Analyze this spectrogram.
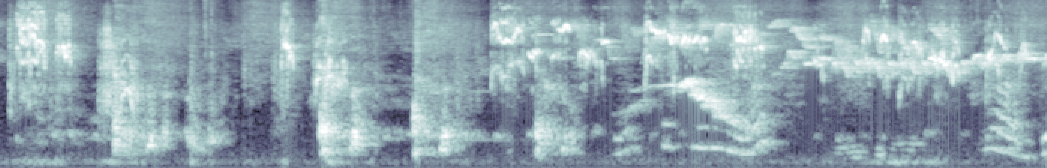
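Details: Asian pied starling singing gacor style: harsh rasping notes at first, then a dense chatter of high squeaks and a long descending whistled slur.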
